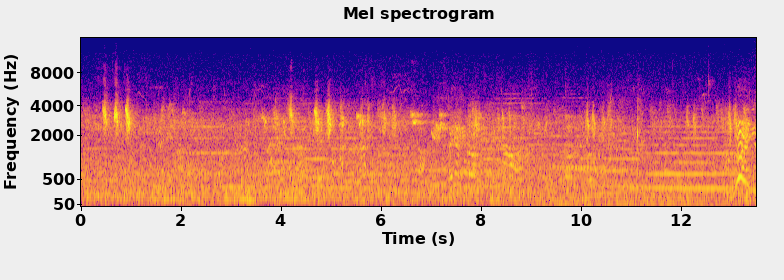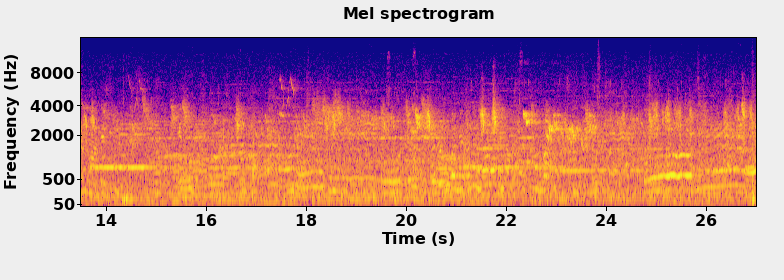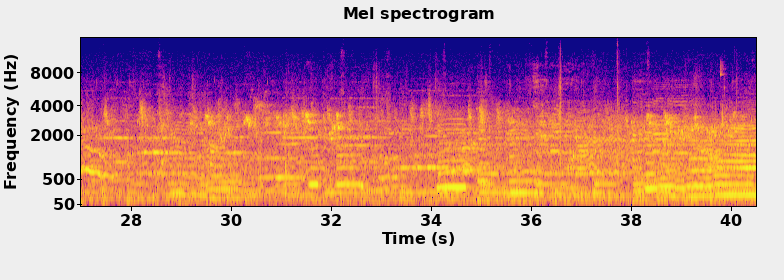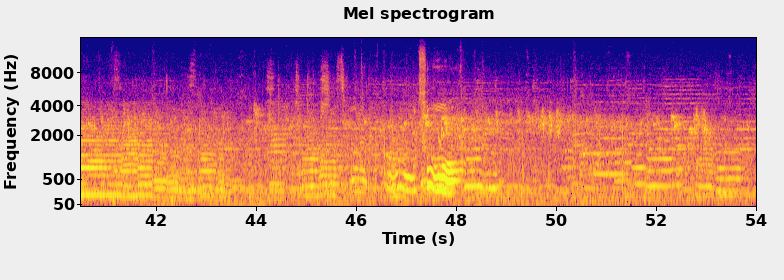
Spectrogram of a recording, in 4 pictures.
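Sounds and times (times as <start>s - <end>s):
faint distant voices: 0.0s - 54.0s
small birds chirping: 0.0s - 54.0s.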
